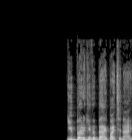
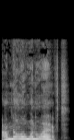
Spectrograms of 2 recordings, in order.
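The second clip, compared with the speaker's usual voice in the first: high, loud, slow call across the field; drawn-out shout to a far-off teacher; 4 dB louder than usual. Acted. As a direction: yell it so the distant teacher hears. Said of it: "What was that, Teach?".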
